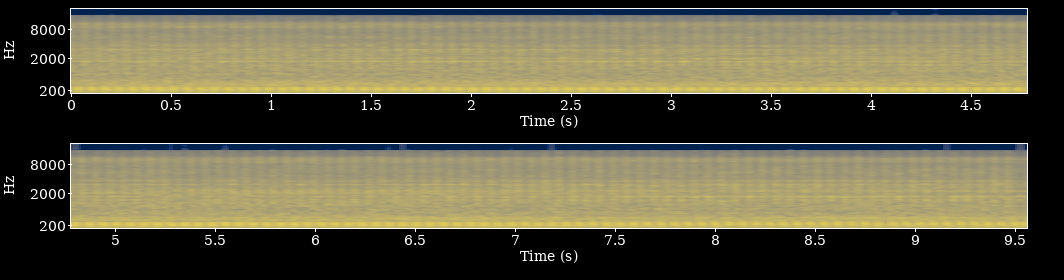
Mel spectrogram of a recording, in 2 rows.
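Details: Kubota RD65DIS single-cylinder diesel after cylinder head service, exhaust fitted, driving a soil/clay grinder for brickmaking: steady beat near three per second, even under load, faint rough edge; smoke gone, combustion fine, roughness from worn engine gears.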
